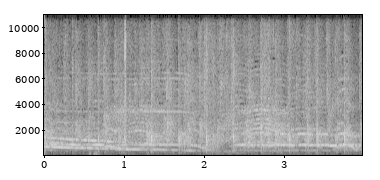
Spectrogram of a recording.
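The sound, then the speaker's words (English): An audience at a live comedy debate event cheers loudly and steadily on the host's request, sustained whoops and shouts layered over a dense patter of clapping hands that continues throughout without a break. “I decide who wins and loses, and when you agree with me, I would like for you to cheer. Give that a shot right now.”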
